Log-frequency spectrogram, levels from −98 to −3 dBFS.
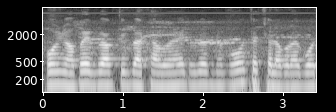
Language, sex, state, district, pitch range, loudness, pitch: Hindi, male, Haryana, Rohtak, 140-150 Hz, -17 LUFS, 145 Hz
